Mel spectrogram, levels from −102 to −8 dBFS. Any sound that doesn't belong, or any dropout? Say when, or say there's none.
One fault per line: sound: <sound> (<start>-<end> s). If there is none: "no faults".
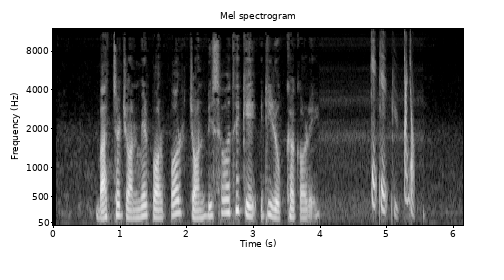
sound: chirp (4.8-5.4 s)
